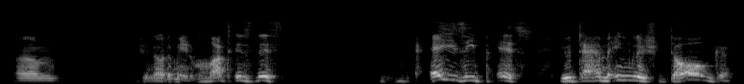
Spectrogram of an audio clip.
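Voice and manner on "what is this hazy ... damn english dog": weak put-on German accent, loud, slow, drawn out. Scolding an English drinker as a German in a beer keller, weak put-on German accent. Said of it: "I did a weird accent, trying to be German, but not very German".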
